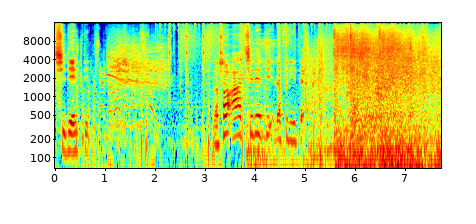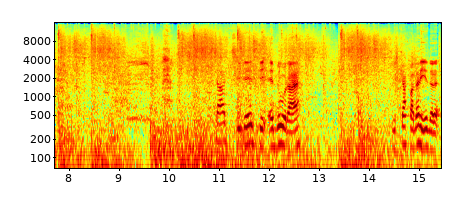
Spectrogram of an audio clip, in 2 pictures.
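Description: A large creature roars and snarls.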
